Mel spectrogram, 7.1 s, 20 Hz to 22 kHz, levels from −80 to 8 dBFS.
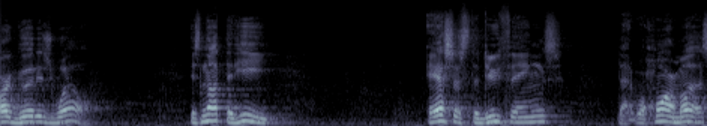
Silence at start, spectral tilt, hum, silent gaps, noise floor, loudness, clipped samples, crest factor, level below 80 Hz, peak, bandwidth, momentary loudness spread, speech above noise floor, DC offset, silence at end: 0 s; -5.5 dB/octave; none; none; -61 dBFS; -28 LUFS; under 0.1%; 18 dB; -62 dBFS; -10 dBFS; 18 kHz; 15 LU; 34 dB; under 0.1%; 0 s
